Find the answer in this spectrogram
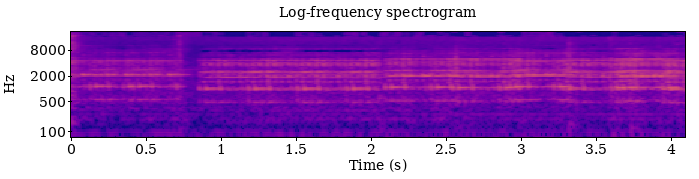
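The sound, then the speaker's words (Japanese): A steady electronic telephone ring, sound number 95 on a toy keyboard, a bright warbling tone that continues without pause, with a brief dip near the start, fairly loud, with no talking over it. “95おお電話来ちゃったよ早く取って早く取って電話取って早くあ切れちゃったいろんな音で電話が鳴る”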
